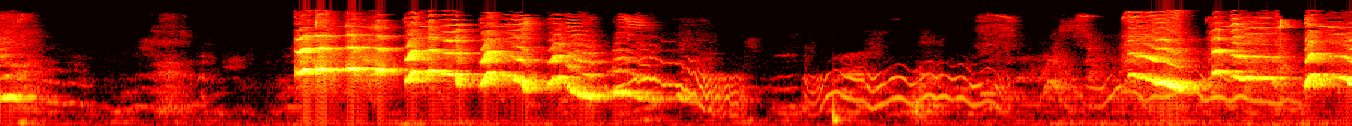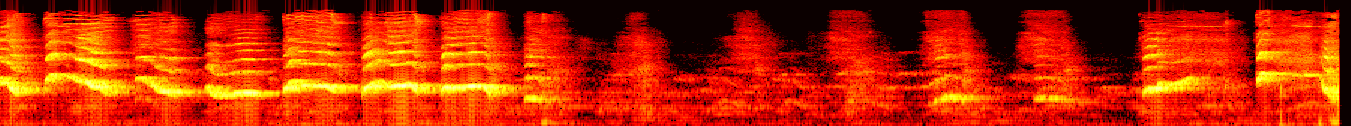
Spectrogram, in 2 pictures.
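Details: Few-days-old litter of seven Toy Schnoodle puppies, Miniature Schnauzer mother Opie and Toy Poodle father. Shrill, repeated whimpers, each note falling in pitch, come in long overlapping runs about twice a second with brief quiet gaps.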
